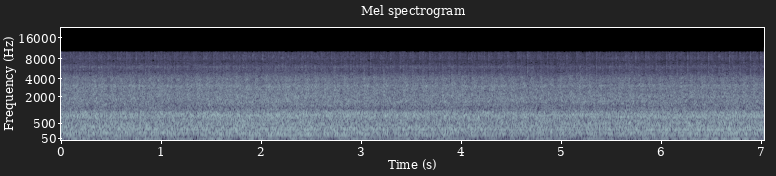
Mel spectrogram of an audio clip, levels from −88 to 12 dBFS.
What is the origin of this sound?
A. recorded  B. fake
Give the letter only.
A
